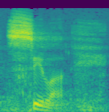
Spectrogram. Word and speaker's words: Selah: letters it comes from the hebrew word pronounced the same way sila and it just means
